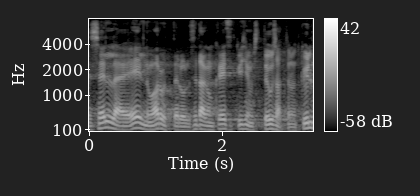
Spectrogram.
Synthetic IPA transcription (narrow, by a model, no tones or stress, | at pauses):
se̞lːee̞ːlneʋɑɾut̪ːˑe̞lulse̞d̪̥ɑko̞ŋkre̞ːt̪set̪̚kys̬ʲimust̪ːɤwsɑt̪ːˑɑnud̪̥kyl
